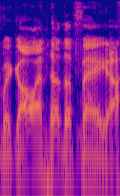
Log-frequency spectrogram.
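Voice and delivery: put-on Down East Maine accent. Mimicking the comedian's line about going to the fair: imitating a Maine accent. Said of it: "That fucking Mean accent".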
